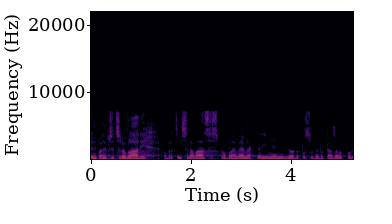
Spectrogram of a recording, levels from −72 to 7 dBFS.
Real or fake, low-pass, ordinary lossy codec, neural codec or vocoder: real; 7.2 kHz; AAC, 32 kbps; none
